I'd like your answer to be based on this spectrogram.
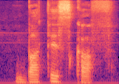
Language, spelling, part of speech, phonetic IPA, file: Polish, batyskaf, noun, [baˈtɨskaf], Pl-batyskaf.ogg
